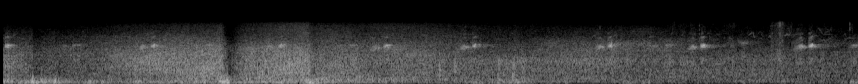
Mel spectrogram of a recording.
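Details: A frog croaking in Frog Hollow, Pleasant Hill, California, below Paso Nogal Road, on 30 January 2014, the first frog heard that year; short, high, clicky croaks come irregularly over steady broadband wind and passing-traffic rumble.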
